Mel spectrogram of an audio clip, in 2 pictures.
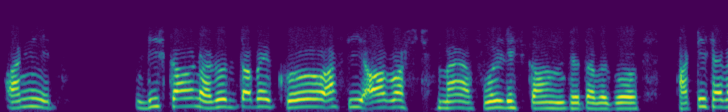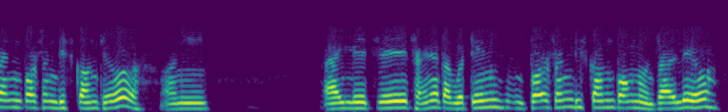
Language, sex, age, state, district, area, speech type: Nepali, male, 18-30, West Bengal, Kalimpong, rural, conversation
